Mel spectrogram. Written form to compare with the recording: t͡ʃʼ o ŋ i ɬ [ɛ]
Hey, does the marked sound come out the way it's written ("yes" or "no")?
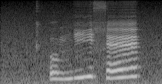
yes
